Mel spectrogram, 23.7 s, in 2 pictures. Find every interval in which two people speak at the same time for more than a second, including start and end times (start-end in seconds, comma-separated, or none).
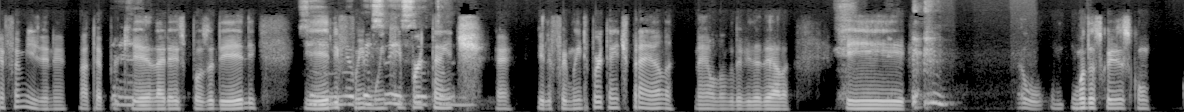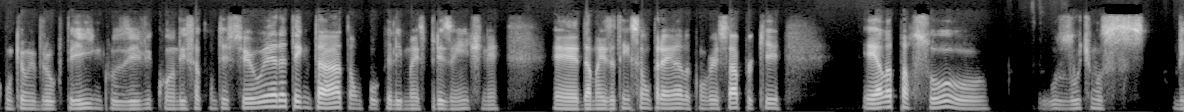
3.0-4.8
